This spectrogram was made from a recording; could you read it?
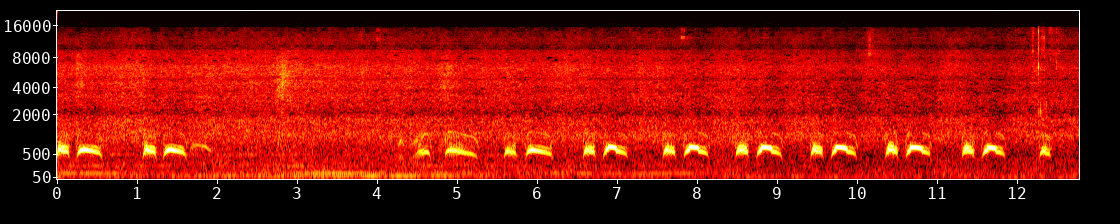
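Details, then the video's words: Spotted dove from Ninh Thuận, bird-trapping context, giving a long run of paired soft coos, quieter at first then steady, with a low hum beneath. "The Sound Of the dove"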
